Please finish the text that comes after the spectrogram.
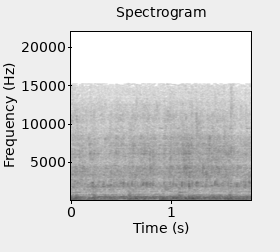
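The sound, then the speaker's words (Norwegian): Water at 37 degrees streams steadily from a tap, a continuous splashing hiss with a low gurgling undertone, running without pause and with no voices over it. “skal jeg liksom ha vann ja, som er 37 grader.”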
